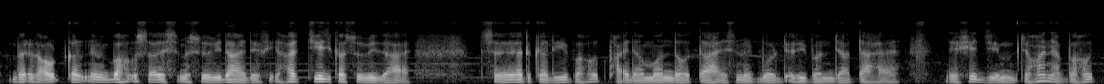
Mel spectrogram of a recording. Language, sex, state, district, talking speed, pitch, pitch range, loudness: Hindi, male, Bihar, Bhagalpur, 165 wpm, 110 Hz, 100-115 Hz, -25 LUFS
